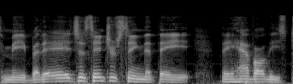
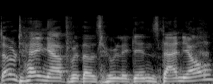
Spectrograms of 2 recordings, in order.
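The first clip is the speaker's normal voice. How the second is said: put-on British English accent; 3 semitones higher than usual. Riffing on a listener's name, the speaker calls out to him in an English accent. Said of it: "Nice accent".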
